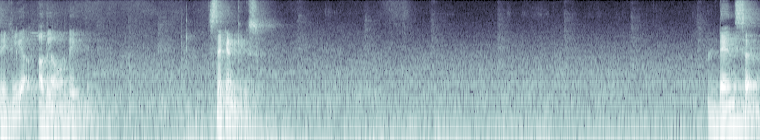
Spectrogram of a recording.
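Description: A man speaks clearly and calmly close by.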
